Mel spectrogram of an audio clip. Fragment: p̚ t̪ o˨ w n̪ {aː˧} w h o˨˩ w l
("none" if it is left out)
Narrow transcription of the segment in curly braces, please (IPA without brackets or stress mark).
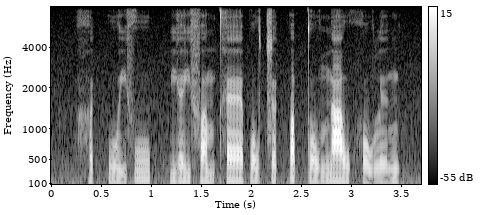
aː˧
